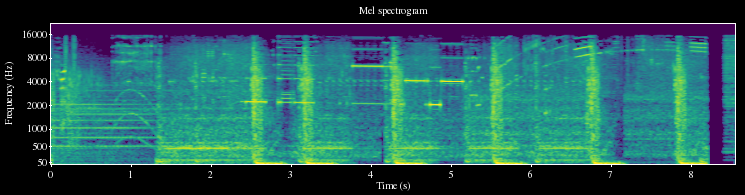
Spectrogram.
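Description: Construction-site sound effects for an animated logo intro: machinery running with a low, evenly repeating beep, sharp metallic clanks at intervals, and a few short high beeps.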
